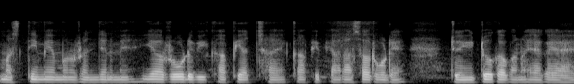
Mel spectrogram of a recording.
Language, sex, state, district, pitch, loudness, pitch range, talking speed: Hindi, male, Chhattisgarh, Kabirdham, 110 Hz, -20 LUFS, 110-115 Hz, 220 wpm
